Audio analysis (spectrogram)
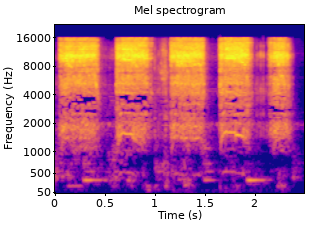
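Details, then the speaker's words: Latrax Teton RC car after replacing the stripped steering servo with a new 2065 servo: five quick high-pitched whirring bursts sweeping side to side, no clicking; normal steering servo operation. "if you hear a clicking sound from your front end and you turn the wheel that's probably your servo this is what it should sound like"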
